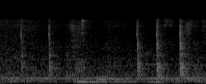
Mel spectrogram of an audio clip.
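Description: Marker pen tapping and scratching on a whiteboard while writing, in about six short, uneven clicks.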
